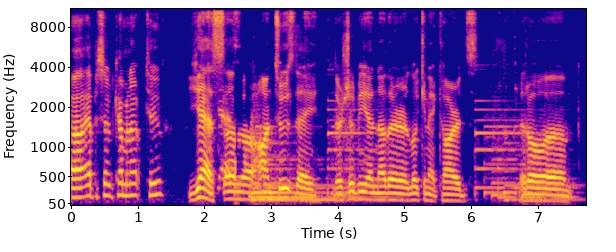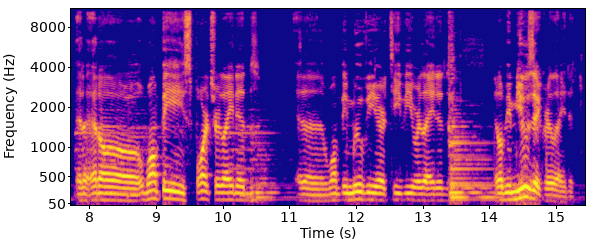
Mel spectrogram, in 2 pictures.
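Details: Adult male speaker; ordinary speech.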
